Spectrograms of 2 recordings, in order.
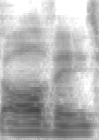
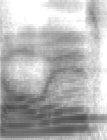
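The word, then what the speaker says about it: Alvvays: Actually, their name isn't actually pronounced all, right? It's just always, but it's two V's.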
